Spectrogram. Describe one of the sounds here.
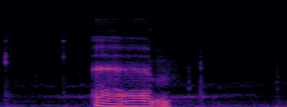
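A short burst sounds as a block drops off the edge again.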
